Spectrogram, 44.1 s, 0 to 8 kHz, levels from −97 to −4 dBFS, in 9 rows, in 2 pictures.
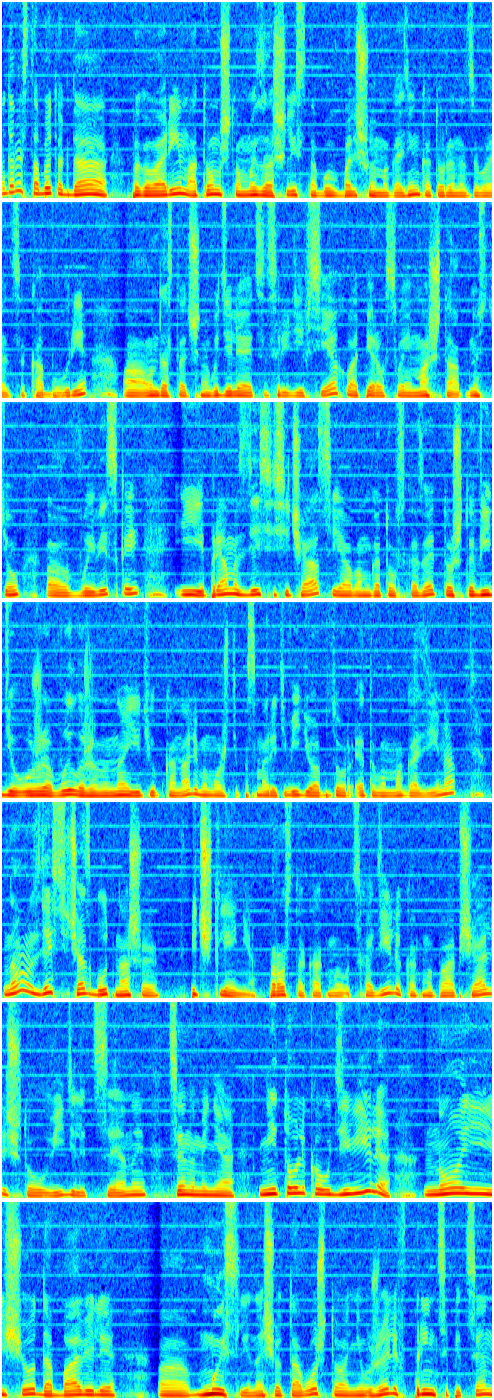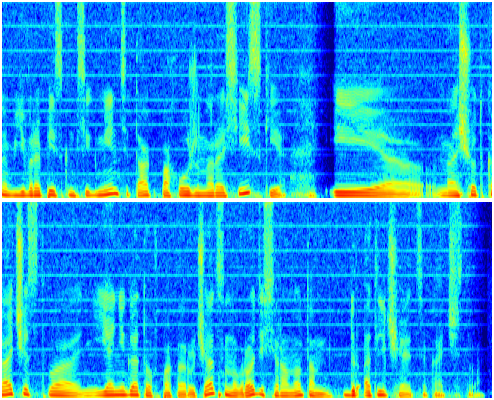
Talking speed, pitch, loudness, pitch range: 150 wpm, 140 Hz, -22 LUFS, 130-165 Hz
